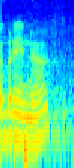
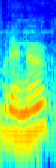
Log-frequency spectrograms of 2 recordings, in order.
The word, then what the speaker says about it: Brennand: nós que na verdade a família brennan não é de origem francesa é de origem inglesa então houve um afrancesamento na pronúncia aqui no Brasil né passou falar bem né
